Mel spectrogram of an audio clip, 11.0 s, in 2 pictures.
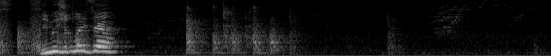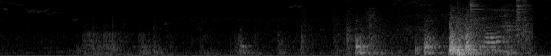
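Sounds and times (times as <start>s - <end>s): faint bird chirps: 3.1s - 11.0s
wooden gate scraping open: 6.2s - 7.8s.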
